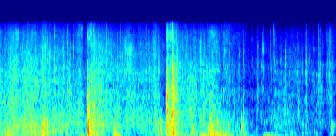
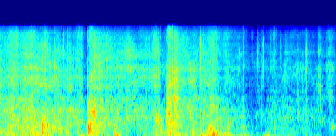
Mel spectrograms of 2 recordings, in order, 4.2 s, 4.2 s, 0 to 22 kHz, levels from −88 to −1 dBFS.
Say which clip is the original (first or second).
first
